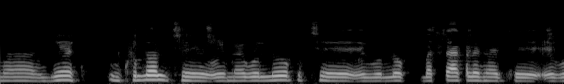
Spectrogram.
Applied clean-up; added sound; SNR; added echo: neural mask model Resemble Enhance denoiser.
